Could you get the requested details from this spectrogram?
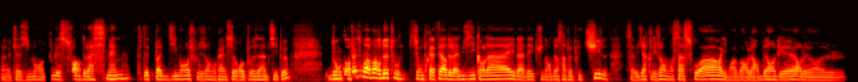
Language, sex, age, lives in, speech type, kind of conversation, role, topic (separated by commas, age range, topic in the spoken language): French, male, 35-39, France, conversation, podcast, guest, Parle d’une plage ou d’une rivière que tu aimes : pourquoi cet endroit compte-t-il pour toi ?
